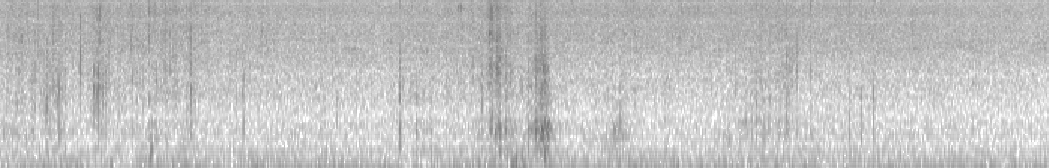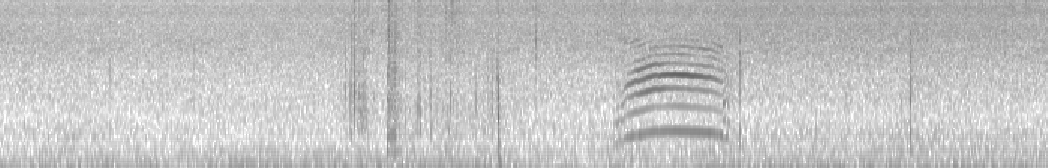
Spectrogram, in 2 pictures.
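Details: Tabby cat Nyahha, an affectionate community cat, after seeking affection: one drawn-out arched meow late in the clip, preceded by soft rustling, handling noises and clicks.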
